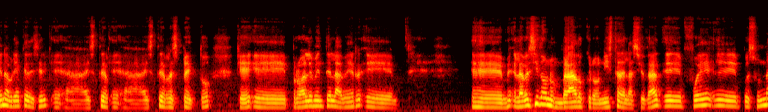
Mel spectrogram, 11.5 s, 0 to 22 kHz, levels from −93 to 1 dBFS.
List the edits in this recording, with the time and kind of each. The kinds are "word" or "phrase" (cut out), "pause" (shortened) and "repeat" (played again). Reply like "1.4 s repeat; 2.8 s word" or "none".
1.6 s repeat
